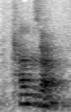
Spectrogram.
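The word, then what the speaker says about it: 唐山: 그래서 당산이 된 것입니다 당산은 중국 발음으로는 여적 당산이 탕산 당산은 산입니다 당산은 무슨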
